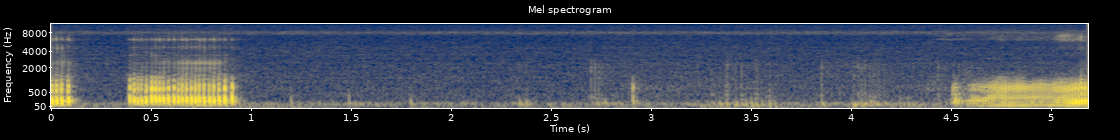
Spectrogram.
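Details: Abel, a pet dog asleep indoors, gives a half-second rasping snore, then soft irregular breathing clicks, and begins another rough snore at the close.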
